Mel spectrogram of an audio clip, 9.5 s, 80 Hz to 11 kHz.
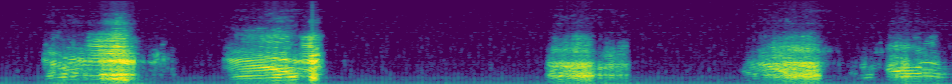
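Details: Carpathian red deer stag bellowing in the Bucovina rut, 29 September 2022: a sequence of five deep, rasping roars, the first two long and swelling, the last three shorter, separated by brief silences.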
